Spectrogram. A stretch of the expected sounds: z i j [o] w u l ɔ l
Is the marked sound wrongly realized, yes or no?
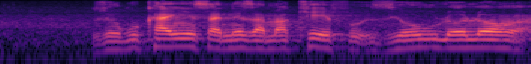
no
